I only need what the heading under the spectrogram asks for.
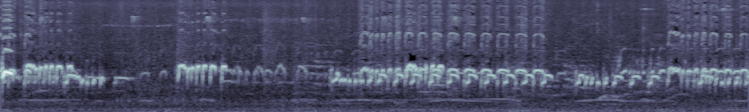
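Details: Local zebra dove, kept singing bird, delivering lure song: repeated phrases of rapid rolling coo notes separated by short gaps, with a low droning hum beneath.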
